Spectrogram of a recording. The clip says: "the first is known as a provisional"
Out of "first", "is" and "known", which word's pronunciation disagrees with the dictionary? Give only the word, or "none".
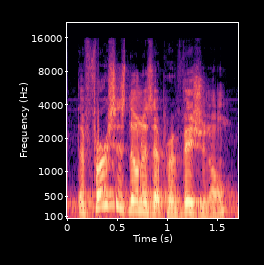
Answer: none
